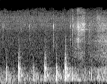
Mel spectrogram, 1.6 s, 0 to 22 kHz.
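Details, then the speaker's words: Toyota Landcruiser VDJ79 with 70,000 km, axle removed: light metallic clicks as the loose wheel hub is rocked by hand, indicating a little wheel bearing play. "Actually, a little bit of bearing play. Not sure if you can hear that."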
